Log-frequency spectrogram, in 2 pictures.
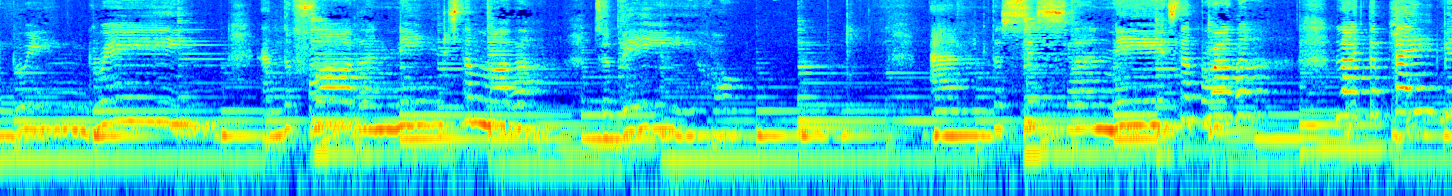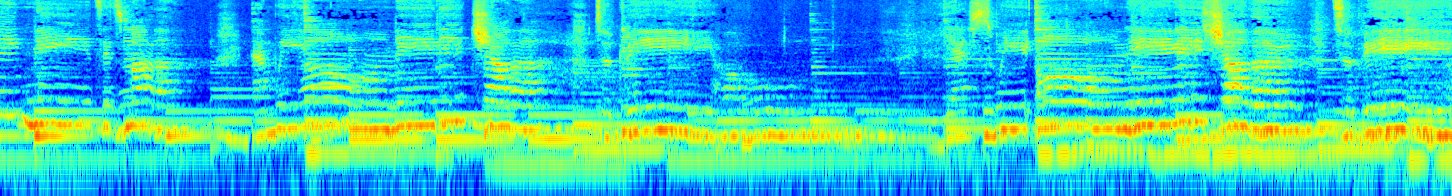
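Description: Devotional song: singing that glides up and down over steady strummed acoustic guitar chords.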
